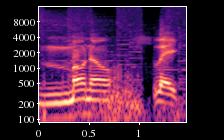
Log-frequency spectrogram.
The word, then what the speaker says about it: Mono Lake: were having an argument about how do you pronounce Mono Lake I think it's mono like the drug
